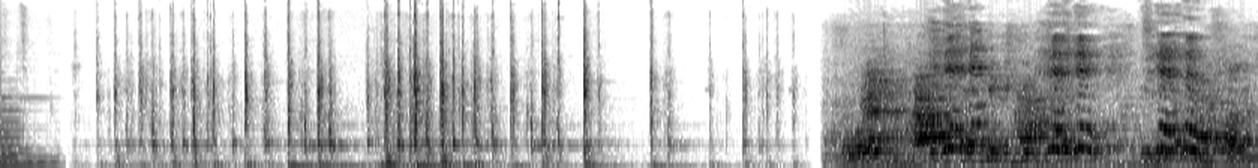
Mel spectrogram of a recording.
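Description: A run of quick, irregular clicks, like typing, lasts about five seconds. Then, about five and a half seconds in, a toddler laughs loudly with an adult talking.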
